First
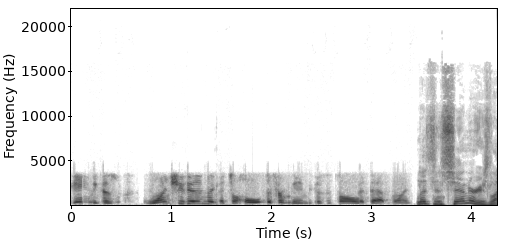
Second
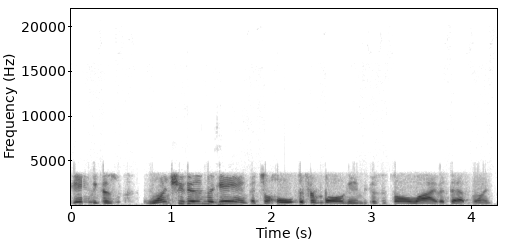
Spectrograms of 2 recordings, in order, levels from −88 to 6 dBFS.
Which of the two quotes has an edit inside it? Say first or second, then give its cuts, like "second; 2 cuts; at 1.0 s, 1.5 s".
first; 3 cuts; at 1.5 s, 2.2 s, 2.9 s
